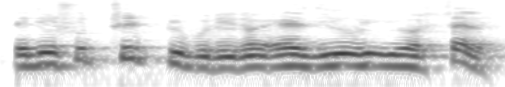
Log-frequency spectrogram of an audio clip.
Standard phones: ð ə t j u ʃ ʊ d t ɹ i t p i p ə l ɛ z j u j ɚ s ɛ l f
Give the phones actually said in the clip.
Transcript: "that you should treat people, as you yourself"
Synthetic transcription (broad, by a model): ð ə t j u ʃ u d t ɹ i t p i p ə n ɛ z j u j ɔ s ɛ l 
